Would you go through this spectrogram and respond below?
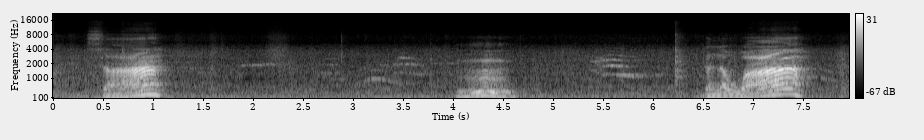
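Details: Sick, dying stray cat struggling while being force-fed to survive, in a small indoor room: three harmonic meows, each rising then falling and lasting under a second, separated by quiet gaps with faint background murmur.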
